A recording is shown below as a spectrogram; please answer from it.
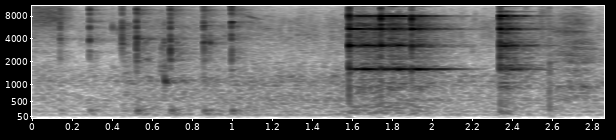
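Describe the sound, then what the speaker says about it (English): A fork rattles and clinks against a small bowl while two eggs are whisked, a quick run of light taps followed by two brighter ringing clinks, close and alone without speech. "I get 2 eggs and put them in a little bowl and just whisk them with a fork"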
